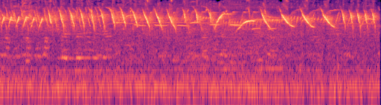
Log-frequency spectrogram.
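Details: Canary song, loud and lively: rapid rolling chatter of high, steeply sweeping notes, about three or four per second, with a brief rising whistle in the middle and soft low hum behind.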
